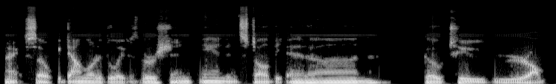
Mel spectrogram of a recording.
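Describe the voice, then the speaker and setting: A young man with an extremely low voice, full of heavy vocal fry. He talks in an offhand, casual way, half to himself, as he walks through a software setup. The sound is dry and close. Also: normal speed, dry recording, lo-fi sound. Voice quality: gravelly, raspy. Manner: offhand, muttering to himself while working. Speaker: tutorial host. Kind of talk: casual unscripted software walkthrough.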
